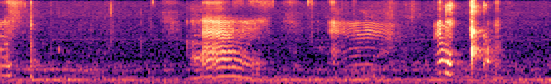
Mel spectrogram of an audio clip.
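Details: Twins in a hiccup battle with a few sneezes: soft babbling and vocal sounds, then two short, abrupt gulping hiccups close together near the end.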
